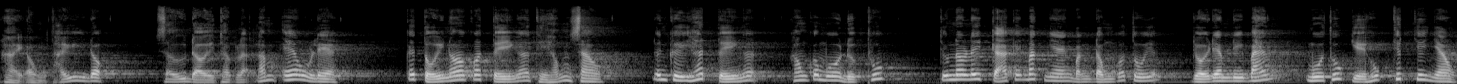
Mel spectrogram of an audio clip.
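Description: A man uses a put-on character voice, high-pitched for a man, with very wide pitch swings. He leaves long, frequent pauses, and there is slight echo. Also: moderate pace. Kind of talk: sad, weary. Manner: sad, sighing.

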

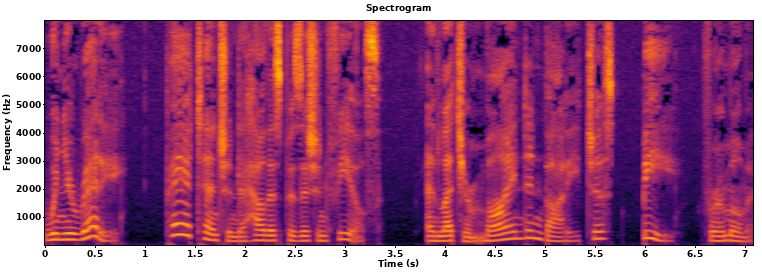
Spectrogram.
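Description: A woman speaks at a fairly low pitch with ordinary pitch variation and a dark, mellow, calm, soothing tone. The sound is dry and close, with no echo. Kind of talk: guided meditation. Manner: slow, calm, soothing; gently paced, with long pauses for counting.

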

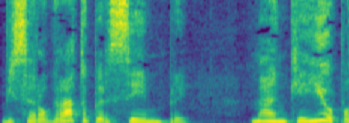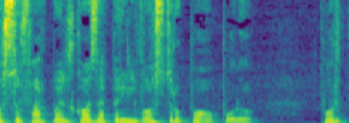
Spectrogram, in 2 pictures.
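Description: A voice reading aloud. It is an unforced reading voice.

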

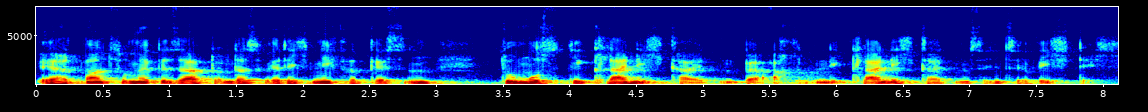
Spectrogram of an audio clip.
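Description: A man's dark, mellow tone, fairly low pitch and ordinary pitch variation, fairly slow with few pauses, in audible room echo

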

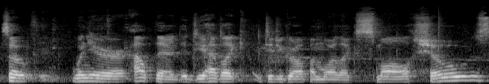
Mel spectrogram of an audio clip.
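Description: Moderate pace with noticeable background noise. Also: man. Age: 30s. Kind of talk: casual chat.

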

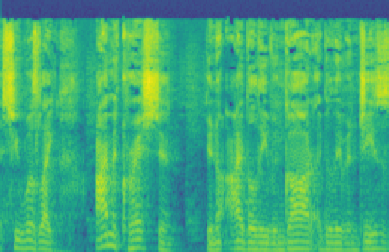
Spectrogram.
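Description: Against noticeable background noise, a man with a fairly low pitch speaks in an animated tone with ordinary pitch variation. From Mexico. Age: 20s. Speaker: podcast host, singer-songwriter. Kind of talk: casual monologue.

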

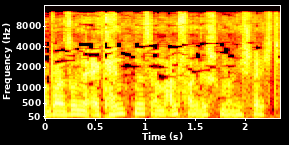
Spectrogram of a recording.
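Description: A man speaks at a fast pace in a medium pitch, his slightly mellow tone carrying a husky, rough edge and vocal fry, with fairly even intonation.

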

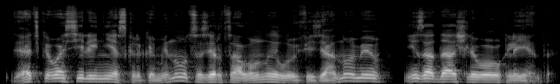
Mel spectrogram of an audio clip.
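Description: Lively intonation colors the reading aloud, done in a natural voice.

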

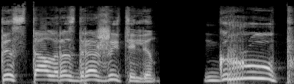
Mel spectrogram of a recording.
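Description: A fairly slow put-on character voice at a fairly high pitch. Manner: hissing, reproachful.

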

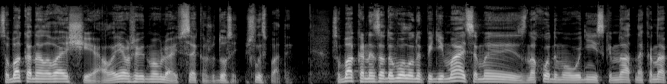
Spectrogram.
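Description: A passage is read aloud in a natural voice.

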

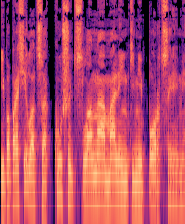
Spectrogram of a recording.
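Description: A natural reading voice carries the recording.

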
